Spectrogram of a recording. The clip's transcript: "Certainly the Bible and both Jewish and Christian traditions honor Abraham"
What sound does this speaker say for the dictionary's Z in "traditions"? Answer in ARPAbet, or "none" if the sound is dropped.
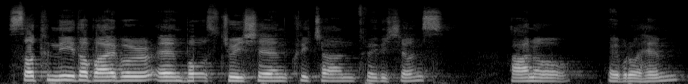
S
